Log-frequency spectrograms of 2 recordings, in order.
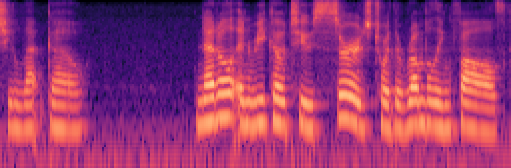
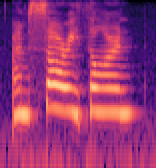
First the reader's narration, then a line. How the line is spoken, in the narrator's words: she cried out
